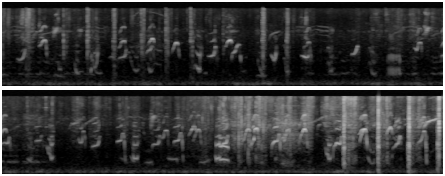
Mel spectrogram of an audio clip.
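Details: Black francolin chicks cheeping busily, short rising and falling notes about three per second, with loud clattering taps and rustling building toward the end.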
